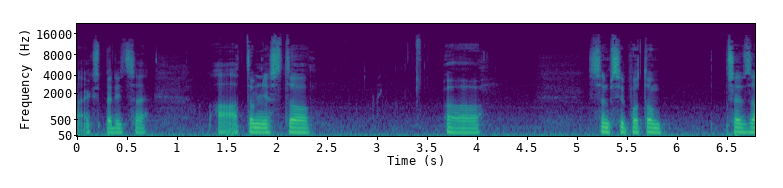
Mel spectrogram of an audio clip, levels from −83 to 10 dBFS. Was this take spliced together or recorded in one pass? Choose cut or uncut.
uncut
